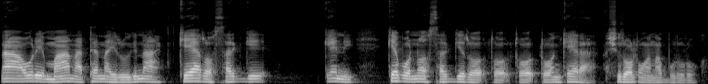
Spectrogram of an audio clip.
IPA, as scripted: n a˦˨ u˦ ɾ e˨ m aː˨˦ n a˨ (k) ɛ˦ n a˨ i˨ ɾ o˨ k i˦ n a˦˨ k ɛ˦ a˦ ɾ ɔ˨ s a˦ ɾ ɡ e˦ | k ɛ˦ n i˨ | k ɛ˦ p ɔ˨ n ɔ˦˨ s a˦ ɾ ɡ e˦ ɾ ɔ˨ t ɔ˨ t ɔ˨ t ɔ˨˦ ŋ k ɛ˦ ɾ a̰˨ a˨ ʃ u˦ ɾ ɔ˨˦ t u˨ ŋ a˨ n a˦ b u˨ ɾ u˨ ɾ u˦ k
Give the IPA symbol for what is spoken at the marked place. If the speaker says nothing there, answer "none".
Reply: t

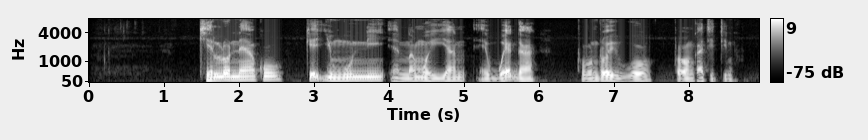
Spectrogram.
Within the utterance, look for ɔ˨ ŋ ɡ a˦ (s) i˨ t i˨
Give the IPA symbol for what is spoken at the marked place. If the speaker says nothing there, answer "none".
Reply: t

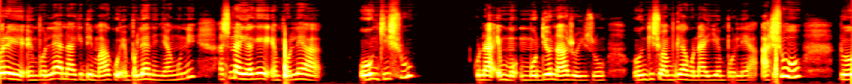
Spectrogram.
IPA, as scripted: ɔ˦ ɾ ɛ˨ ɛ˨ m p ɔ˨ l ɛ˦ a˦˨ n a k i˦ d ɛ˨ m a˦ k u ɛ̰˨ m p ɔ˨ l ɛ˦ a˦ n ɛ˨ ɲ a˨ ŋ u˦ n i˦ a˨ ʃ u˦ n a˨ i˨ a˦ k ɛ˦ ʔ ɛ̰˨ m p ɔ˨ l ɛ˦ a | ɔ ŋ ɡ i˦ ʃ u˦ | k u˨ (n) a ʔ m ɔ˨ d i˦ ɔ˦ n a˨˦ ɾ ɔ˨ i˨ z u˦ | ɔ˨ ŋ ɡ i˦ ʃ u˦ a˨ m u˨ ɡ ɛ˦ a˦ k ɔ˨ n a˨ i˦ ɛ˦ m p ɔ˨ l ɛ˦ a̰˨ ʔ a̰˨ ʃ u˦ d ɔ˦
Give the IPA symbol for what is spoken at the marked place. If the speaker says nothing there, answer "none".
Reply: n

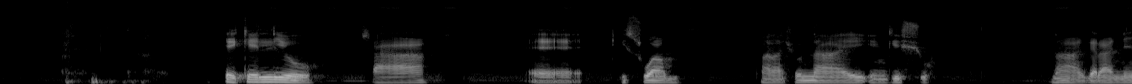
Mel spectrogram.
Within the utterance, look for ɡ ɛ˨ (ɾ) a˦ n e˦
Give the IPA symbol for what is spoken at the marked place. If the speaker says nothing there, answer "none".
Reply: ɾ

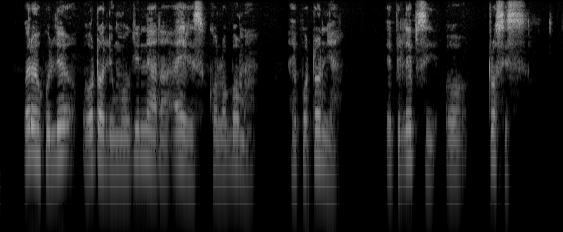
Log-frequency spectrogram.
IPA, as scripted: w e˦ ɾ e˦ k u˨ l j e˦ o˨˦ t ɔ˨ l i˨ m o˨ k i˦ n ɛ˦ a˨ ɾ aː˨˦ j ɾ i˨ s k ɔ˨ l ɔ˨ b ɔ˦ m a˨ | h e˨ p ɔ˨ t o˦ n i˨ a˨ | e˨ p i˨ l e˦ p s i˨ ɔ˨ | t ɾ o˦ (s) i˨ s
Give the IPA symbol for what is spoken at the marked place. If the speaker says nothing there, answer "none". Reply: s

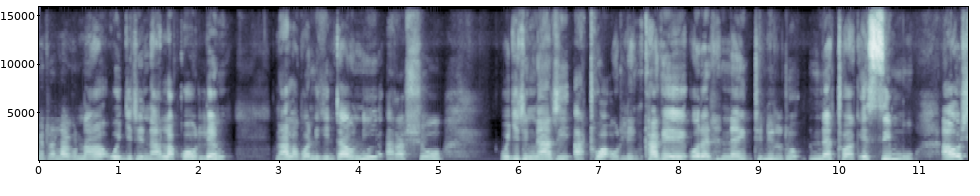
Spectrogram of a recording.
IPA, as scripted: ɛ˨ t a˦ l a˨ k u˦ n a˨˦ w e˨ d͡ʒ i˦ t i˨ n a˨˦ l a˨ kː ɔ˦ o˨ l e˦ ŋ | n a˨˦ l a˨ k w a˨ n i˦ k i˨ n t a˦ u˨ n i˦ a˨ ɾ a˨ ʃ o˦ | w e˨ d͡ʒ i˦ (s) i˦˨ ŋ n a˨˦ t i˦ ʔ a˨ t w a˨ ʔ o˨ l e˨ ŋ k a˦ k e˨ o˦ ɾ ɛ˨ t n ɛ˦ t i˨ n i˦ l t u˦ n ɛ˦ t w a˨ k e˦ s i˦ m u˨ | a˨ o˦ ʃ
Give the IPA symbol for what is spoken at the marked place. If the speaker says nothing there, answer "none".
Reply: t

